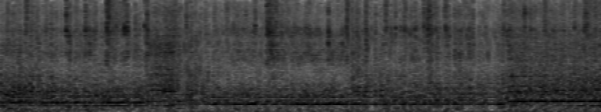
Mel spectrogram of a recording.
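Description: An electric guitar is strummed.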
